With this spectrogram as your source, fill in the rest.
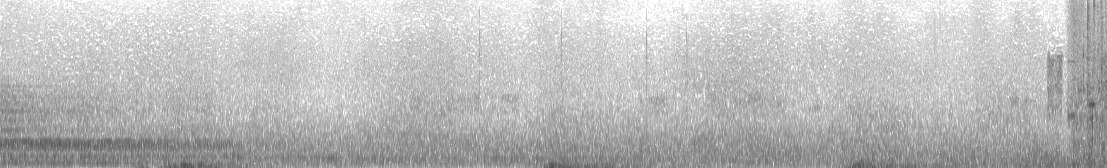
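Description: Wind rushes past a video game character gliding through the air.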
